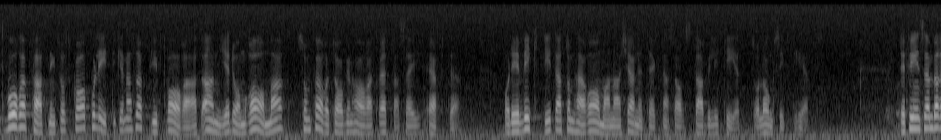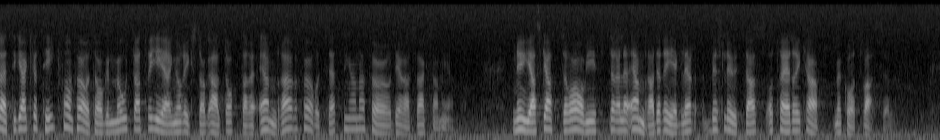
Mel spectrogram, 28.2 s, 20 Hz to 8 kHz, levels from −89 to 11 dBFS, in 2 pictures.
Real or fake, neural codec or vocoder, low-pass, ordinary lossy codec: real; none; 7.2 kHz; AAC, 48 kbps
